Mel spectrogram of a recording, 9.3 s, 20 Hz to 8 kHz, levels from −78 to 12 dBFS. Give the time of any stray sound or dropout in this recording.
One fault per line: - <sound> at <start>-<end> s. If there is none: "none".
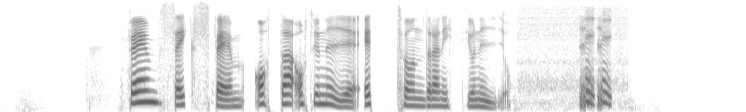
- laugh at 7.2-7.6 s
